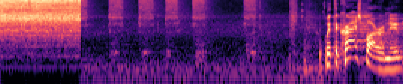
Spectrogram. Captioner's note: spray painting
